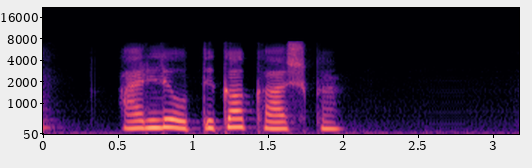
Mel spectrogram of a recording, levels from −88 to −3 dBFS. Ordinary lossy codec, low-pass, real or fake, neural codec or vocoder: none; 7.2 kHz; fake; codec, 16 kHz, about 1 kbps, DyCAST, with the encoder's durations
